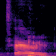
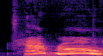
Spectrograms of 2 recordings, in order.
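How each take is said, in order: First: Tarot said evenly, rhyming with carrot; alternative pronunciation. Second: Tarot said loud and higher, ending in a long OH; disliked pronunciation. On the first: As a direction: say tarot casually, to rhyme with carrot. Contrasts ways of saying tarot. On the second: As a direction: push out Tarot as TA-roh, mocking it. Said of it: "I hate that". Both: Shown as a demonstration.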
